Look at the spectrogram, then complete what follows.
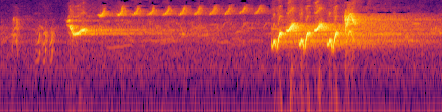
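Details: Loud song of a nightingale, called sikatan londo, recorded as a master for teaching cage birds: a high ringing trill followed by a burst of quick rising and falling whistled notes.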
